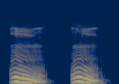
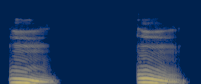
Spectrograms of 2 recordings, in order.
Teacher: la M es nasal significa que para hacer la m siempre ponemos los labios juntos pero necesitamos hacer un sonido con la nariz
